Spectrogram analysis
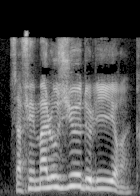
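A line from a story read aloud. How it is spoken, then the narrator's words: Group shouting. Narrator (French): criaient-ils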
